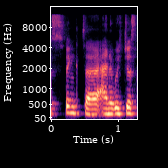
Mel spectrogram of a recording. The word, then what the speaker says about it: sphincter: awkward for people my my lecturer would say spinter and everyone would giggle in the back of the class because she would pronounce swinter instead of sphincter and it was just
